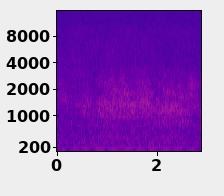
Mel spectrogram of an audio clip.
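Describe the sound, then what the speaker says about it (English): Twin-engine Tu-2S bomber in War Thunder, one engine already knocked out, droning past with a steady propeller hum and faint rhythmic throb, close and continuous throughout. "TU2S whizzes by me"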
